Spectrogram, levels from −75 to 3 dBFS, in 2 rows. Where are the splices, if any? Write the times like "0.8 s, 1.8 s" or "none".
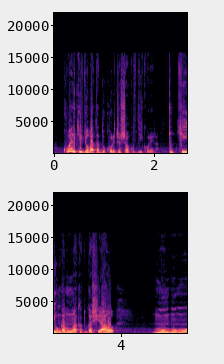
none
